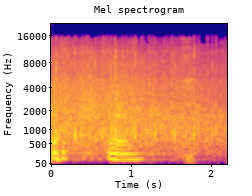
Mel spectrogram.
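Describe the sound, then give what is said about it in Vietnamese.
Applause from a gathered assembly of Buddhist practitioners at a Dharma talk: dense, sustained clapping runs steadily through the whole stretch, with a brief voiced sound rising over it partway through. “Xin thưởng cho đại chúng một tràng vỗ tay.”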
